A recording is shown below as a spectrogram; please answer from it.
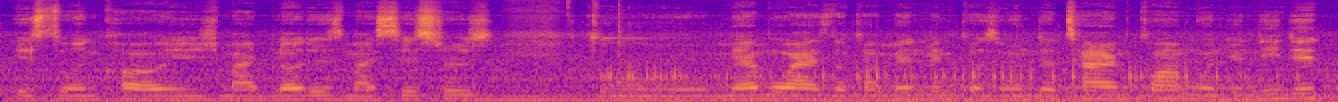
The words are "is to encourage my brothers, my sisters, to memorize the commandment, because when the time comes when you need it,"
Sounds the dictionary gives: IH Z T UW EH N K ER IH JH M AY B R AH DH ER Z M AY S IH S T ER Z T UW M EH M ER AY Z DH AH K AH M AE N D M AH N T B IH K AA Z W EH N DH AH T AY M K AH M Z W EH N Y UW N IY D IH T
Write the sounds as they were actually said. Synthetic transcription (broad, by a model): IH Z T UW EH N K ER IH JH M AY B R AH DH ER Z M AY S IH S T ER Z T UW M EH M ER AY Z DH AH K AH M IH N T M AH N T K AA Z W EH N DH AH T AY M K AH M W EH N Y UW N IY D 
